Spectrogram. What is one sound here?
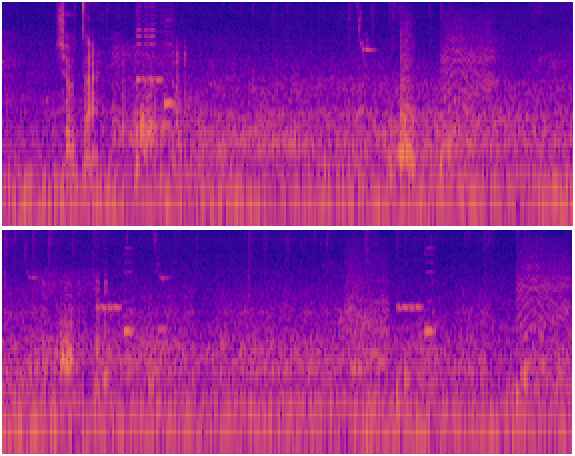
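Short electronic beeps sound now and then.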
